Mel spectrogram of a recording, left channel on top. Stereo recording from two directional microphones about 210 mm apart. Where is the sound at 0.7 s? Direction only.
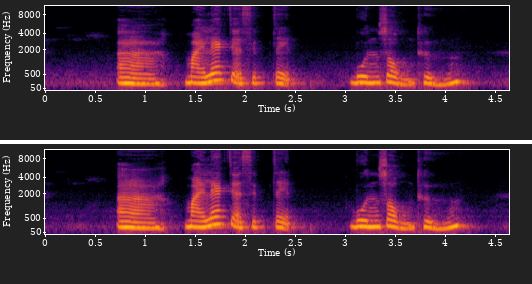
25° right (ahead or behind).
